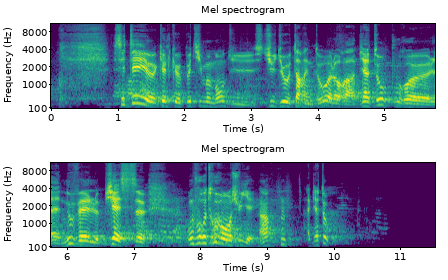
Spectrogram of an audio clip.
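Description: A man talks close to the microphone with animation.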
